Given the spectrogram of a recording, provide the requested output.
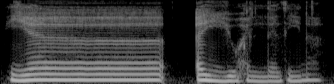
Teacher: یا ایہا الذین، یا الگ ورڈ ہے اور پھر ایہا الگ ورڈ ہے، تو ہم زبر زور دے کر پڑھا جائے گا اور یا کو ہم چار حرکہ کھینچیں گے، یہ ہے مد منفصل کیونکہ یا الگ ورڈ ہے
